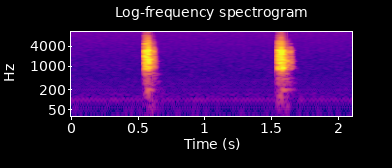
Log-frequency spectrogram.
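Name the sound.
clock ticking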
